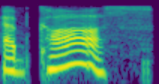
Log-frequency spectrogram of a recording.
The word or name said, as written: Abkhas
